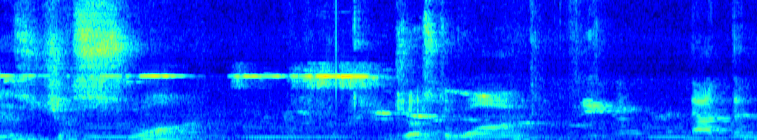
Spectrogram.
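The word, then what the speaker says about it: Knot: he's the doc Master his last name is not two it's spelled k n o t just one okay U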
